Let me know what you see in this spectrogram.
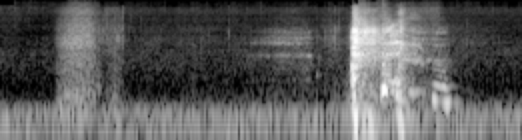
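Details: Morning sneeze: a quiet breathy intake, then a single loud, sharp sneeze burst with a short trailing release.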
